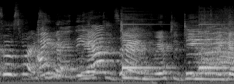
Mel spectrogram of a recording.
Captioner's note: dinging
